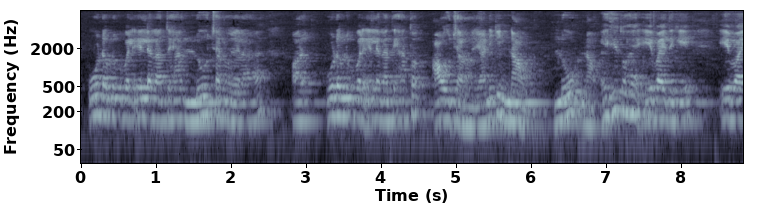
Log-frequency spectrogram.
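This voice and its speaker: In an echoey room, with muffled audio, a man with a slightly high, warm voice teaches English reading from slides. Calling viewers his friends, he emphatically drills letter groups and sounds out words over and over.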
